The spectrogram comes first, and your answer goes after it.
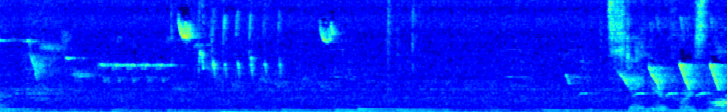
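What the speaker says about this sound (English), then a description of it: "enjoy the sounds of the birds" Songbirds singing outdoors on a fresh-air morning, with bright chirps and whistled phrases scattered across the whole stretch over a steady low hum of the surroundings, getting busier and louder toward the end.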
